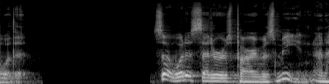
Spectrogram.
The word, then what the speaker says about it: ceteris paribus: we're talking about, so it doesn't really make sense to pronounce the C as hard in one but soft in another.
